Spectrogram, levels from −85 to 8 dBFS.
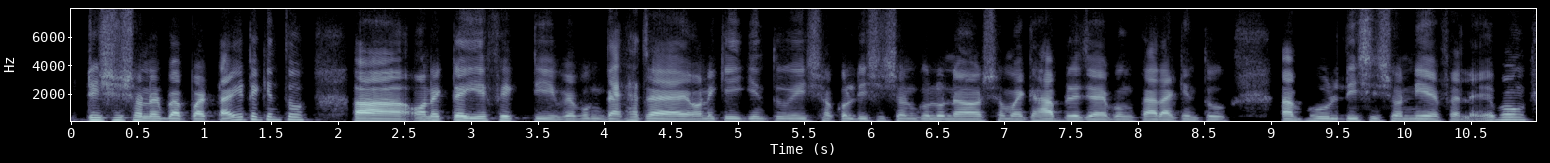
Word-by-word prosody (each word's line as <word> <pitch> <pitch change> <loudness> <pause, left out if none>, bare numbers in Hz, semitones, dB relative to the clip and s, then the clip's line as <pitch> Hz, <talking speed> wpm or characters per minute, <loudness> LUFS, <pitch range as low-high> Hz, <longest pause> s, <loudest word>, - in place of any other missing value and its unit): Decision 165 -1 +1
এর - - 0
ব্যাপারটা 125 -2 +2
এটা 210 +2 0
কিন্তু 190 0 -2 0.5
আ - - +11 0.4
অনেকটাই 150 +1 +3
ইফেক্টিভ 140 -3 -2 0.2
এবং 130 +3 -7 0.2
দেখা 125 +4 0
যায় 120 -3 +5
অনেকেই 135 +2 -3
কিন্তু 135 0 -6
এই 125 - -3
সকল 130 0 -4
ডিসিশনগুলো 125 -1 -5
নেওয়ার 115 0 +1
সময় 120 -2 -4
ঘাবড়ে 120 0 +2
যায় 110 -1 +3
এবং 115 +1 -6
তারা 110 0 +3
কিন্তু 115 -2 -7 0.6
আ - - +7
ভুল 130 +1 -1
ডিসিশন 125 -1 -3
নিয়ে 120 -1 +2
ফেলে। 115 -2 -5
এবং 190 +3 -1
125 Hz, 160 wpm, -23 LUFS, 120-140 Hz, 0.6 s, আ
